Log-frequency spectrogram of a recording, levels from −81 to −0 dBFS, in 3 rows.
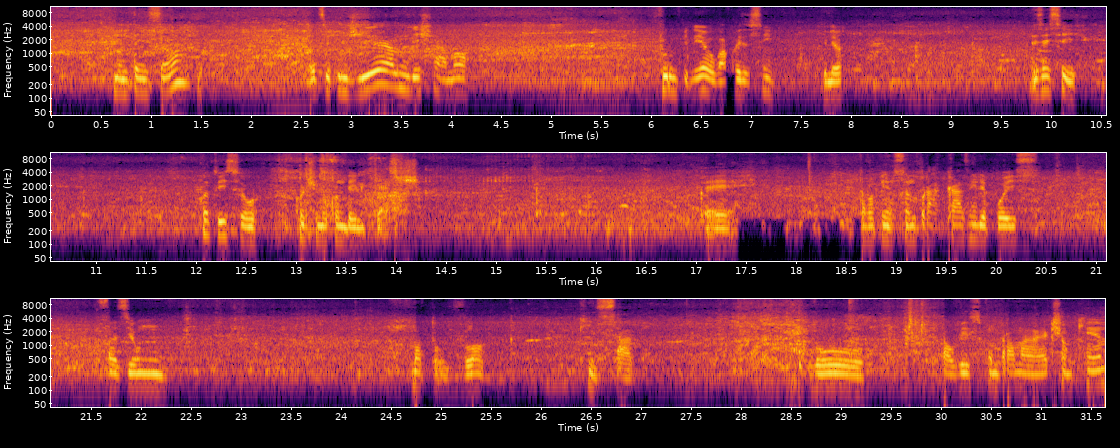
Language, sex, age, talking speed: Portuguese, male, 20-39, 90 wpm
